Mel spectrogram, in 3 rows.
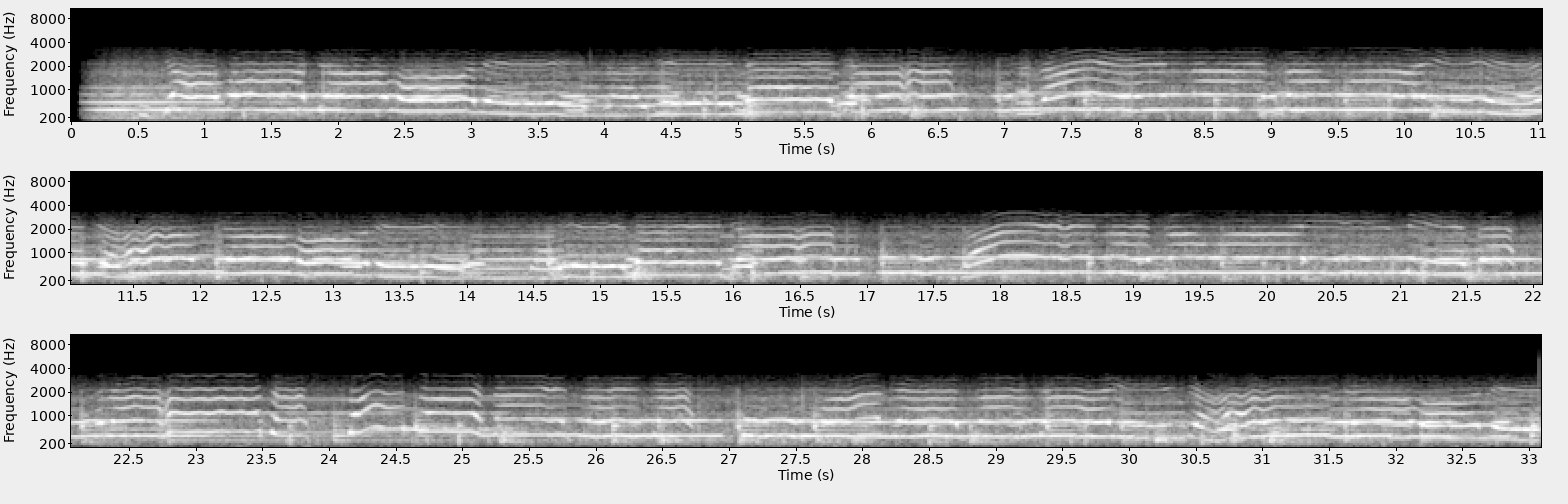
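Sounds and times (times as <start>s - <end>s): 
thumri classical Indian vocal piece: 0.1s - 33.0s.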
